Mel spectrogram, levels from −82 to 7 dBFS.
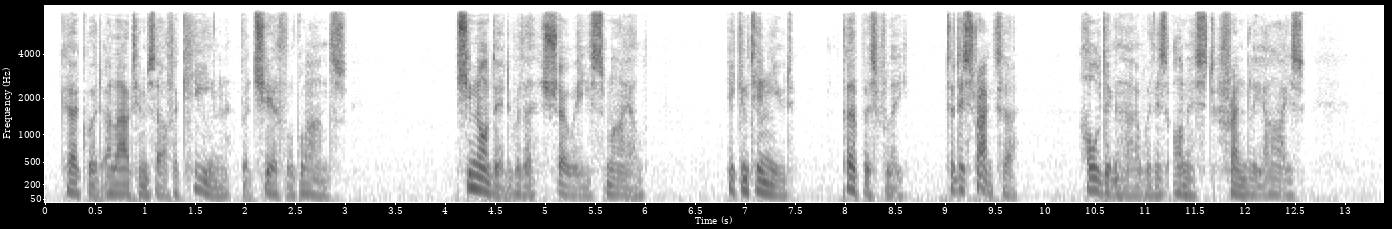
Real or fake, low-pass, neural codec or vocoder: fake; 7.2 kHz; vocoder, 44.1 kHz, 128 mel bands, Pupu-Vocoder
